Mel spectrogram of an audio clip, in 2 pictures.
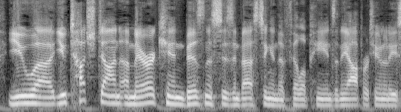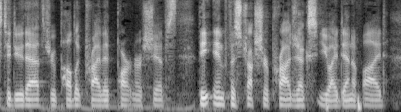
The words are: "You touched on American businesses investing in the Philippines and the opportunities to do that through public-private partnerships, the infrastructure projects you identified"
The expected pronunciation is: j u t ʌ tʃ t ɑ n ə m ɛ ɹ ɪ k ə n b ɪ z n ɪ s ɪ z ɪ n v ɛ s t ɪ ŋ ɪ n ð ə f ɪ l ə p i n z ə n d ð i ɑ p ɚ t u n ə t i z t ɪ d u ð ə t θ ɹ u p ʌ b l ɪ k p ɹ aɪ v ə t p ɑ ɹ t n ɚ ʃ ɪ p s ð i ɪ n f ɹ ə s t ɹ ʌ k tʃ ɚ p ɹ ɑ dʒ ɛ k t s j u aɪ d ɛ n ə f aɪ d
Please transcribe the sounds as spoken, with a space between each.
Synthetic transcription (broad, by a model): j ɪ t ʌ tʃ t n ə m ɛ ɹ ɪ k ə n b ɪ z n ɪ s ɪ z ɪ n v ɛ s t ɪ ŋ ɪ n ð ə f ɪ l ə p i n z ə n ð i ɑ p ɚ t u n ə t i z t ɪ d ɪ ð ə t θ ɹ u p ʌ b l ɪ k p ɹ aɪ v ə t p ɑ ɹ t n ɚ ʃ ɪ p s ð i ɪ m f ɹ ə s t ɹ ʌ k tʃ ɚ p ɹ ɑ dʒ ɛ k t s j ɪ aɪ d ɛ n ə f aɪ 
